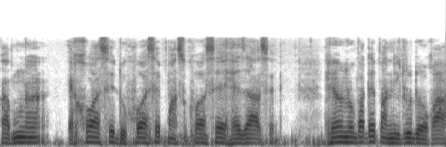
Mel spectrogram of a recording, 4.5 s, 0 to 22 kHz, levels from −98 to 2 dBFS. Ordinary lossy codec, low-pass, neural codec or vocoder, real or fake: none; none; codec, 16 kHz, 16 kbps, FreqCodec, smaller model; fake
